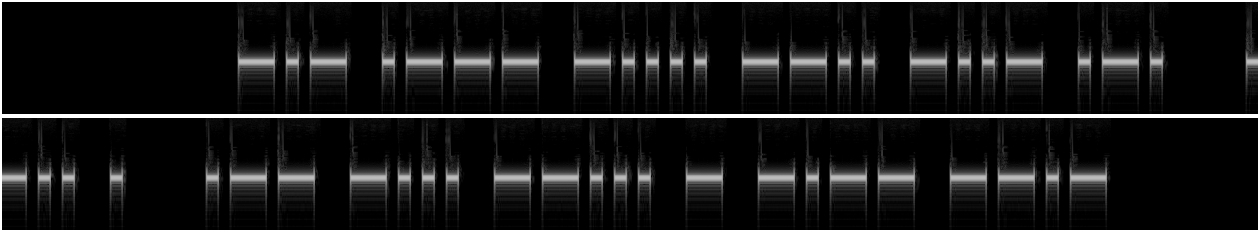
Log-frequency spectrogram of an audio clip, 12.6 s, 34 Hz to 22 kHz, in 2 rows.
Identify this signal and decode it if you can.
Morse code, heard as a keyed tone, about 20 wpm, 700 Hz. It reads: KJ6ZXR DE WB7TYQ
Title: USA Callsign DE Callsign - 6 Characters - 20wpm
